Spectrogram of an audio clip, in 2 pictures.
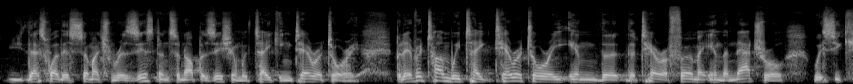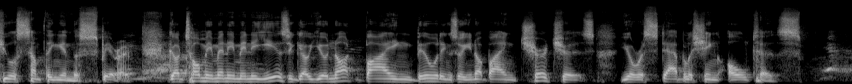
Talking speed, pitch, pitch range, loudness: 175 wpm, 130 Hz, 115-155 Hz, -22 LUFS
